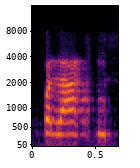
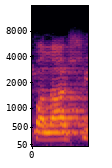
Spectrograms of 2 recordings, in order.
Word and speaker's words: पलाशी: Okay, अब आता है battle of, पलासी। Actually it इज पलाशी, लेकिन ब्रिटिशर्स इसको प्लासे कहते थे because they were not able to pronounce it. Okay, तो अपने को क्या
